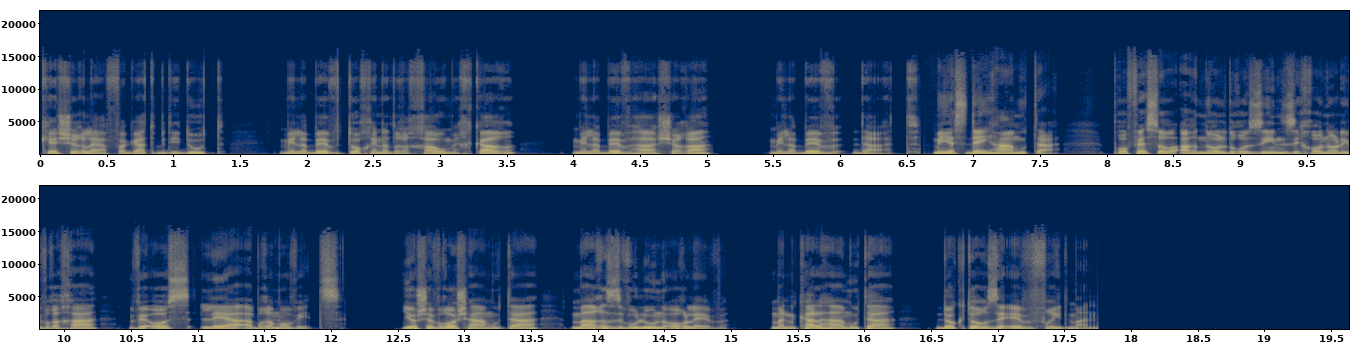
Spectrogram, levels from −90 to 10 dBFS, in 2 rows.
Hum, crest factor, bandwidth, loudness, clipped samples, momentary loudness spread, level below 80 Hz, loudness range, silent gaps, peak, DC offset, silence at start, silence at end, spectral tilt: none; 18 dB; 15 kHz; -22 LUFS; under 0.1%; 10 LU; -44 dBFS; 2 LU; none; -4 dBFS; under 0.1%; 0 s; 1.9 s; -6 dB/octave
